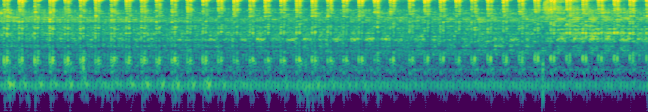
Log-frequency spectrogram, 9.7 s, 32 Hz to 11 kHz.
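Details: 1972 French Advancer with Sachs rotary engine, built by Colin French with Mick Whitlock, starting after a rebuild: smooth, even idle with a light regular pulse about twice a second and crisp ticking on top; runs cleanly and steadily.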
